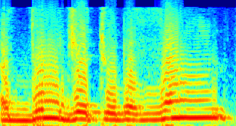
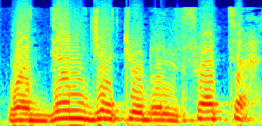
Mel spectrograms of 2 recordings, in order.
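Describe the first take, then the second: First: الدلجة with a short u after the d; U vowel in الدلجة. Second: والدلجة with a short a after the d; A vowel in والدلجة. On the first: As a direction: say الدلجة as "ad-dulja". (الدلجة بضم الدال) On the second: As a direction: say والدلجة as "wad-dalja". (والدلجة بفتح الدال) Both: Shown as a demonstration.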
